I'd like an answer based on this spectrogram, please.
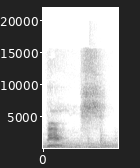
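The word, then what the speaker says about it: Barris: right Chuck Norris close it sounds like rhymes with Norris Chuck rhymes with Norris Chuck bars Chuck bars yeah he was actually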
